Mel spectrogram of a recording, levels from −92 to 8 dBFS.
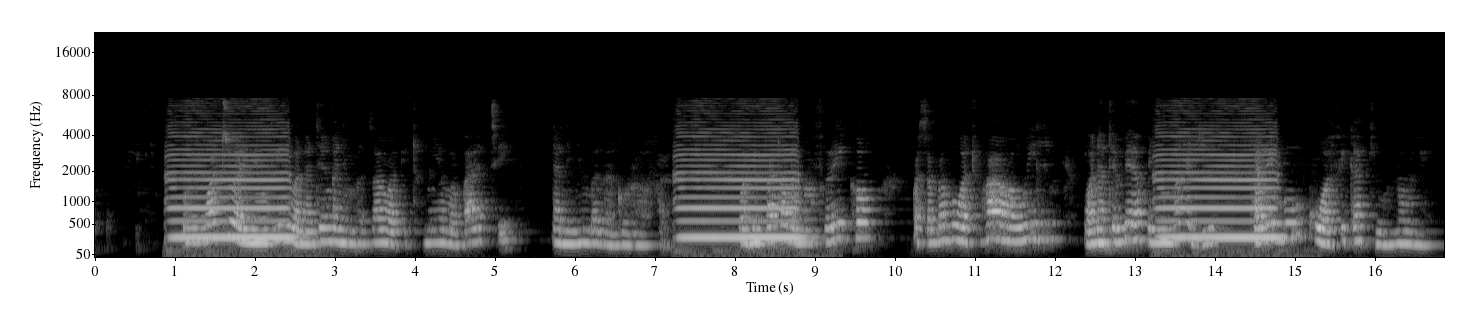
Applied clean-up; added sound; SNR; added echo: none; Bowed string instrument; -4 dB; reverberation time 0.5 s.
